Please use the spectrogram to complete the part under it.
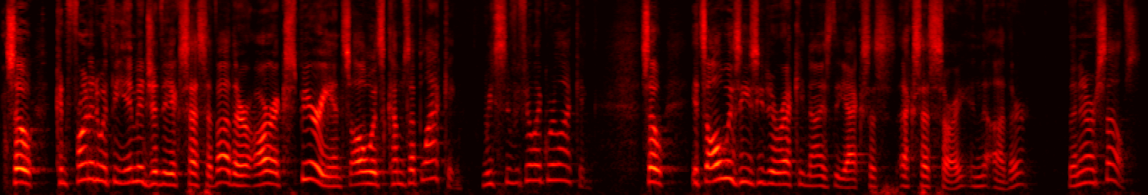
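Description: A middle-aged man gives an animated, self-deprecating university lecture while losing his voice, speaking high-pitched and a little fast. A camera records him from a distance in a wood-paneled room.

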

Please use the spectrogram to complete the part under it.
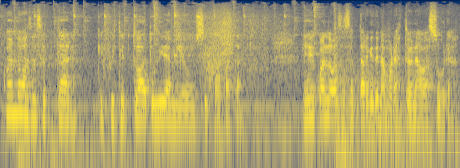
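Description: A woman's voice: mid-range voice, steady tone, fast, over music, close to an everyday voice. An actress playing a distraught pregnant woman in a telenovela, with a Rioplatense accent, speaking in a bitter and accusing way. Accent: Rioplatense Spanish. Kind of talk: telenovela acting.

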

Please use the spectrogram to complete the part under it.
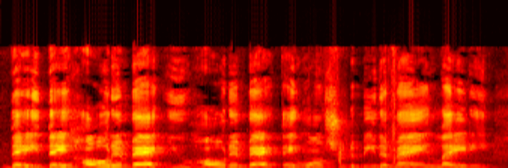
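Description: A woman's voice: medium pitch, flat delivery, fairly quick. Chatty woman giving a tarot reading. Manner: chatty and emphatic, repeats phrases, laughs often. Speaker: tarot reader. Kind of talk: casual tarot reading to viewers.

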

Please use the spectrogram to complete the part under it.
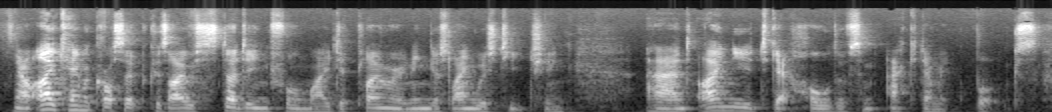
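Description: A man's voice: fairly low pitch, sharp tone. A man in a casual to-camera video review, explaining things in an enthusiastic, plain way.

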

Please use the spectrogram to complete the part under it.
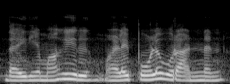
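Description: Woman reading as a stern, quick-tempered older brother. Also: mid-range voice, fairly even intonation, dark tone, highs cut off, slight background noise, natural voice. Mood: scolding. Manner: gruff commanding scolding.

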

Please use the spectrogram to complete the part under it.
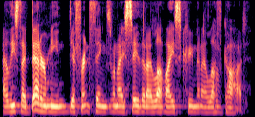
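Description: A young man preaching a sermon from a church stage, earnest and measured, with many rhetorical questions. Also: on the high side, completely flat delivery, a little mellow. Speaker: pastor. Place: dark church stage, indoors.

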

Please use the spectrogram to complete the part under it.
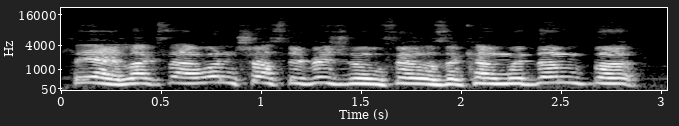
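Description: A man's voice: very high-pitched, steady tone, racing, bright, forceful tone. A man reviewing gear in a chatty way, his voice muffled through the gas mask he is wearing. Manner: plain, chatty demonstrating. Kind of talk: casual product review.

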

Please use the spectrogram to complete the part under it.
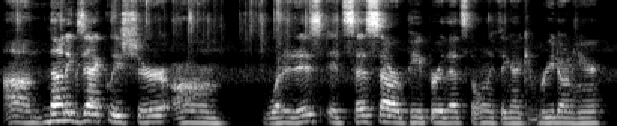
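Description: Recovering from a cold, a young channel host laughs his way through a relaxed snack taste-test seated at a table in a small room. His voice is on the high side, fairly even, at a moderate pace, and the audio has an echo and faint noise.

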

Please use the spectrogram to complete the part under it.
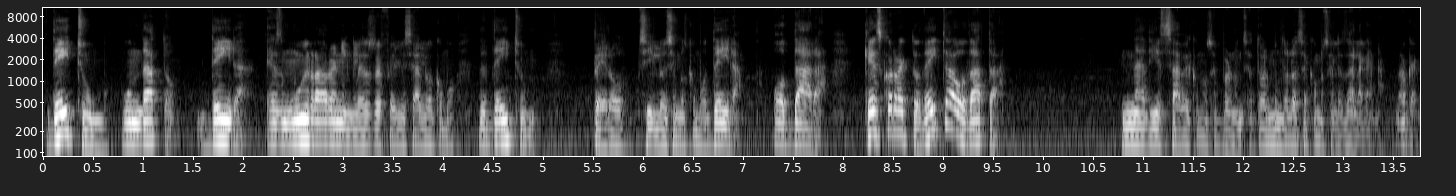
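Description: A man with a Mexican Spanish accent, teaching English grammar in a live stream with lively explanations and joking asides. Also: on the low side, a little fast, a little hiss or hum.

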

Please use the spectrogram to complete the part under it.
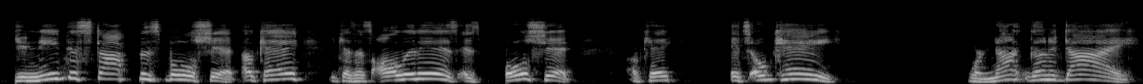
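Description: A man ranting in a sarcastic, scolding, profane vlog monologue from his basement. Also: sits high. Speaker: vlogger. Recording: dull lo-fi recording.

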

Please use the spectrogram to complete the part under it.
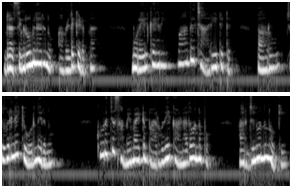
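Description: A woman narrating a romance novel as a storyteller in a calm, even delivery. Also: medium pitch, moderate pace, muffled recording.

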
